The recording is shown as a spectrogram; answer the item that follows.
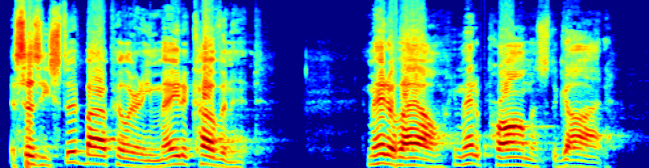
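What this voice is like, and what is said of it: West Virginia Appalachian accent. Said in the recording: “my West Virginia hillbilly accent shows up”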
